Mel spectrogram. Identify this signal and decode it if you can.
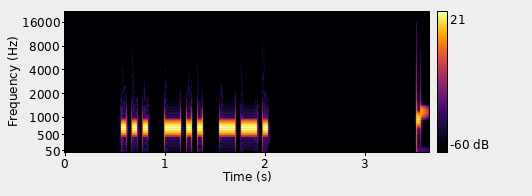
Morse code, heard as a keyed tone, about 22 wpm, 700 Hz. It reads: SDG
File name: ARRL Sections v2 - 22wpm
